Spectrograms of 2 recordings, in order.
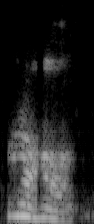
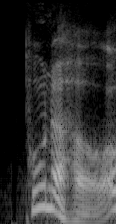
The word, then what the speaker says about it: Punahou: Punahou. God, you. – What? – Punahou. – Punahou.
